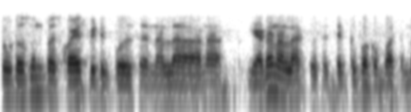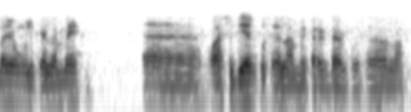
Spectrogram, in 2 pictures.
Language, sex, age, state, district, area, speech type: Tamil, male, 18-30, Tamil Nadu, Vellore, rural, conversation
